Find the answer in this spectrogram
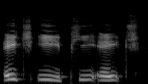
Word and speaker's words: Hephaestus: down with the names h-e-p-h-a-e-s-t-u-s so I'm gonna guess the pH is an F so if Festus Hephaestus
